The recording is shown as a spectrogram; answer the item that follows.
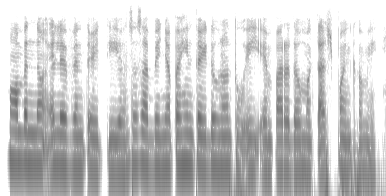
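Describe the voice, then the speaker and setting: A woman talks at a moderate pace with hardly any pauses, her fairly low pitch held in a monotone, flat intonation. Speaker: vlogger sharing job-hunt experiences. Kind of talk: personal storytelling monologue. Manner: casual, conversational Taglish with some hesitations.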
